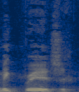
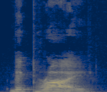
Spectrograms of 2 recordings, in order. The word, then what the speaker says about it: McBride: Said McBridge. Bridge has a G in it. Where do you see a G in his name, bro? Okay. K McBride pronounce his name. McBride. McBride.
